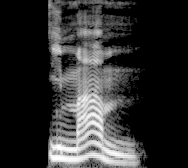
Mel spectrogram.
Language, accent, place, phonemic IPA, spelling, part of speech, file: German, Germany, Berlin, /iˈmaːm/, Imam, noun, De-Imam.ogg
- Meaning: 1. anyone who leads a group of Muslims in prayer 2. imam; a trained cleric who leads a congregation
